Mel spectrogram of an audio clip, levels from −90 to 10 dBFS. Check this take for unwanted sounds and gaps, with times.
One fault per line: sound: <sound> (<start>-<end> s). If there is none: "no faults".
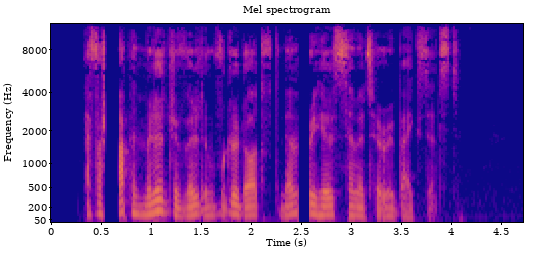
sound: dropout (0.5-0.7 s)
sound: dropout (2.5-2.6 s)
